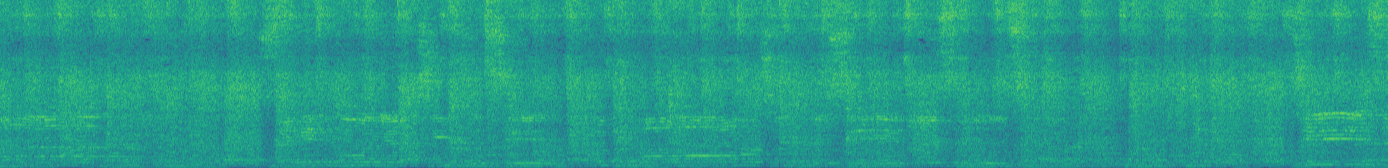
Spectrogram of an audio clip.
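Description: Brazilian carnival bloco music played loud and continuous with a steady beat, driven by percussion that includes a surdo bass drum.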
